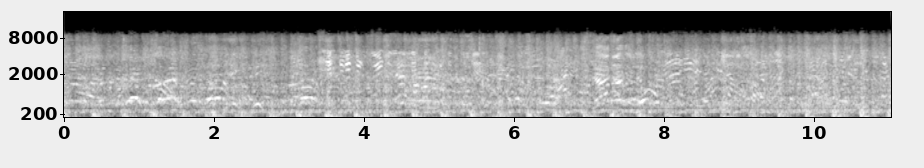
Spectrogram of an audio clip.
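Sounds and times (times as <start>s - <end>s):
crowd of men shouting: 0.0s - 5.1s
fast steady drumbeat: 0.0s - 11.0s.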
